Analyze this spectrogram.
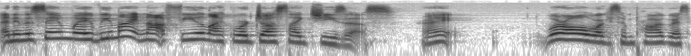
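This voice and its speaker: With an American accent, a woman speaks at a moderate pace in a high pitch with lively intonation. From United States. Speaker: pastor. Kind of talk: sermon. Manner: conversational.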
